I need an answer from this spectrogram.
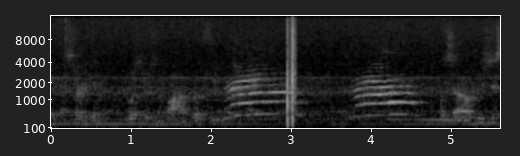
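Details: Indoor pet cat folding her sock toy gives two clear drawn-out meows about two seconds apart, the first level, the second falling; a sharp click sounds between them over a constant low room hum.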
